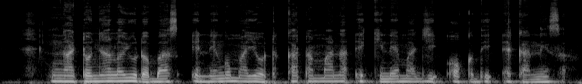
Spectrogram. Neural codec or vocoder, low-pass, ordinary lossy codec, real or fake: vocoder, 44.1 kHz, 128 mel bands every 512 samples, BigVGAN v2; none; none; fake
